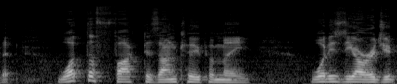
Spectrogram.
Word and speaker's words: Uncuepa: And I just started writing down syllables on a notepad and throwing them together, and I liked the sound of Uncuepa, and I just spelt it like that for some reason.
